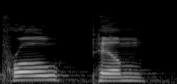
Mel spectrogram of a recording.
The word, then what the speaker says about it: propempo: That word helped is the Greek word propempo. So you would spell it like this in English. P-R-O-P-E-M-P-O. Propempo.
